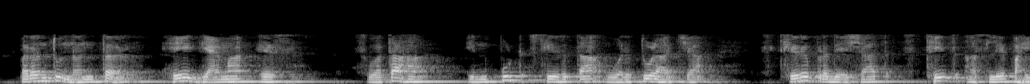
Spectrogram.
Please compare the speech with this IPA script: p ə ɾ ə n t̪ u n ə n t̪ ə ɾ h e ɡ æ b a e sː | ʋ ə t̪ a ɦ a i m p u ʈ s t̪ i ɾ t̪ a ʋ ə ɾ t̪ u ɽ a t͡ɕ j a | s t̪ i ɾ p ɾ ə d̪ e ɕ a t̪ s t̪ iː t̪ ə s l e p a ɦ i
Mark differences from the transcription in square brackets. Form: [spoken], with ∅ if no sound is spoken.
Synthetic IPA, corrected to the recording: p ə ɾ ə n t̪ u n ə n t̪ ə ɾ h e ɡ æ [m] a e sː | ʋ ə t̪ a ɦ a i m p u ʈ s [t̪ʰ] i ɾ t̪ a ʋ ə ɾ t̪ u [ɭ] a t͡ɕ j a | s [t̪ʰ] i ɾ p ɾ ə d̪ e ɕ a t̪ s [t̪ʰ] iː t̪ ə s l e p a ɦ i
